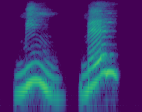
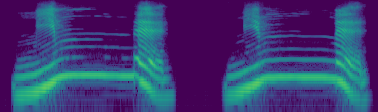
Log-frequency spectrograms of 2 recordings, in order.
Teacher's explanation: أنا دخلت النون في الميم وطرقت المخرج مرة واحدة · Shown in: second take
